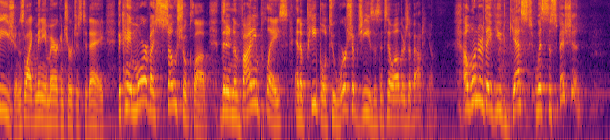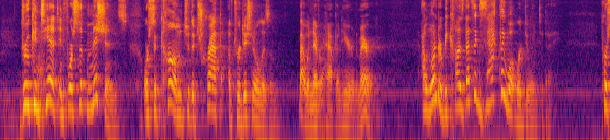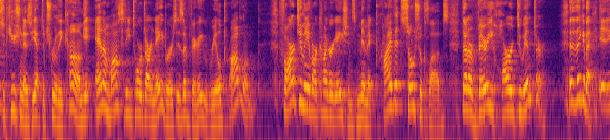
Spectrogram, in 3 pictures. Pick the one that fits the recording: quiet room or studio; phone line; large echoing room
large echoing room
